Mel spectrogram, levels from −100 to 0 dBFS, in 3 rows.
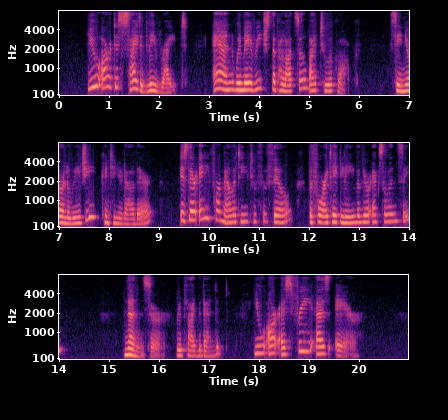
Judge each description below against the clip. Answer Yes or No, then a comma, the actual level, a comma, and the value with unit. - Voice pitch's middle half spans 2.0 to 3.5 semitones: No, average, 4.3 semitones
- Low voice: No, high, 240 Hz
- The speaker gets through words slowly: Yes, slow, 115 wpm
